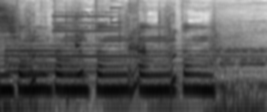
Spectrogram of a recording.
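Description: Repeated bright bell chimes ring in a steady rhythm over several seconds, tonal and clear, with a faint voice mixed in beneath, in the video game Catherine: Full Body.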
